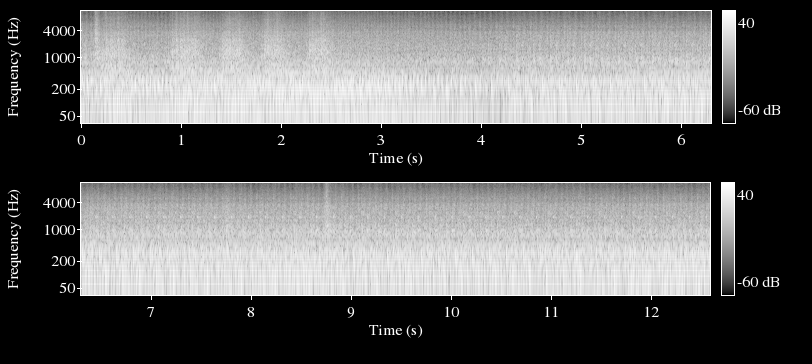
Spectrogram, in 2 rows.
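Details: Ford 445 tractor, thought to be a 1970s model and bought at online auction, with a steady, even idle chug and no knocks or misses during a drive test; it moved, then quit, and the owner suspects worn linkage. Engine starts and runs good.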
